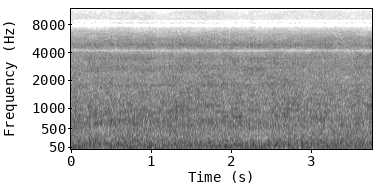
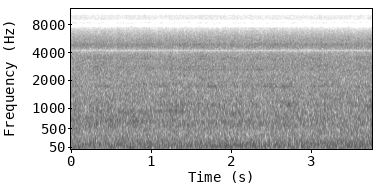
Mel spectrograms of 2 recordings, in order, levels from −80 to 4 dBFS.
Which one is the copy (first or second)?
first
